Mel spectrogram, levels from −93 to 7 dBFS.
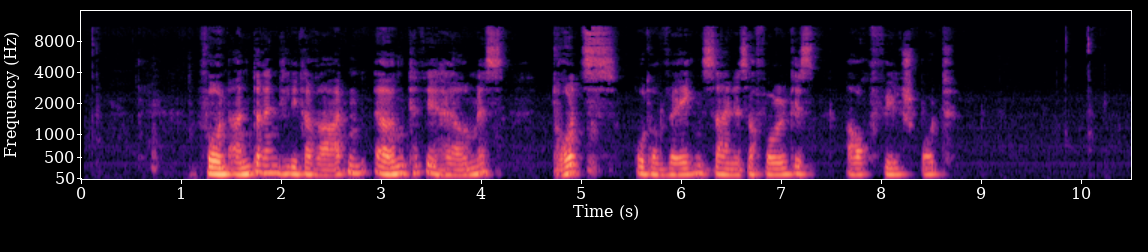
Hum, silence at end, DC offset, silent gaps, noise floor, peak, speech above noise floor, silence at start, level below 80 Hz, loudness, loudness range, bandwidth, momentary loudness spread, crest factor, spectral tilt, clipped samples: none; 1.8 s; under 0.1%; none; -67 dBFS; 0 dBFS; 48 dB; 0.7 s; -58 dBFS; -20 LUFS; 8 LU; 11.5 kHz; 13 LU; 20 dB; -7 dB/octave; under 0.1%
